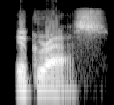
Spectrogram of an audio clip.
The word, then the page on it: egress: American English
